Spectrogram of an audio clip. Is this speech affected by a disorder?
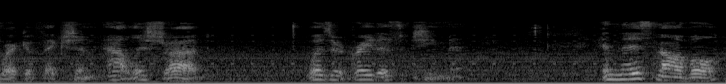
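Yes: traumatic brain injury.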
